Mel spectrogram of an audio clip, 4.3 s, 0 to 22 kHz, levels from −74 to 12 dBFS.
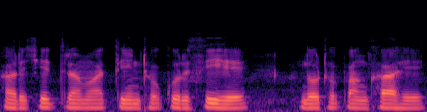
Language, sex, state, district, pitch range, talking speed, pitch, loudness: Chhattisgarhi, male, Chhattisgarh, Raigarh, 105-115 Hz, 170 wpm, 110 Hz, -18 LUFS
